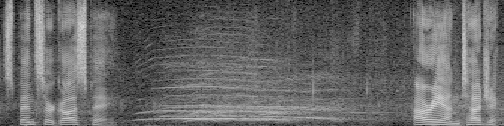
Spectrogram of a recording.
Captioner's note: audience cheering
